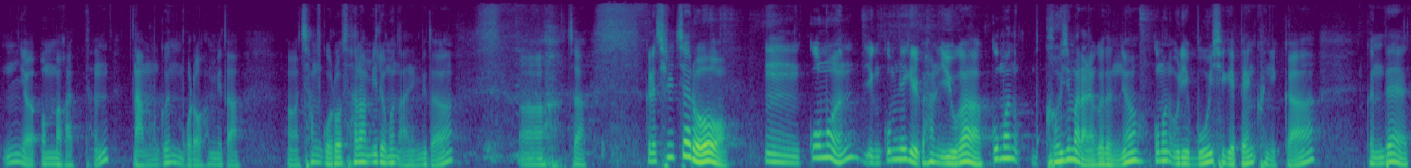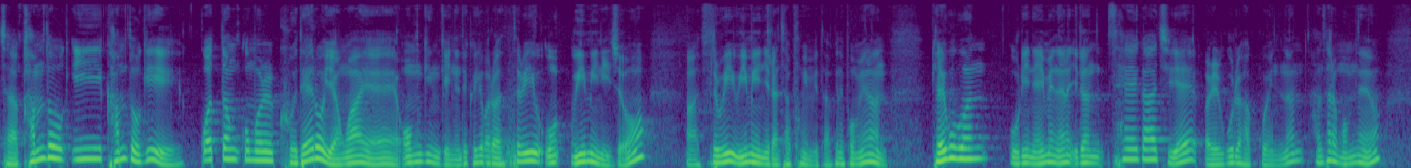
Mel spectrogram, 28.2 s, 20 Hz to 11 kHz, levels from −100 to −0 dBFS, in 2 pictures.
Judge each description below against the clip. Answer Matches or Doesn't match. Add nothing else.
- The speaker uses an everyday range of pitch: Doesn't match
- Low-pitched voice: Matches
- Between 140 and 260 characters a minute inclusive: Doesn't match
